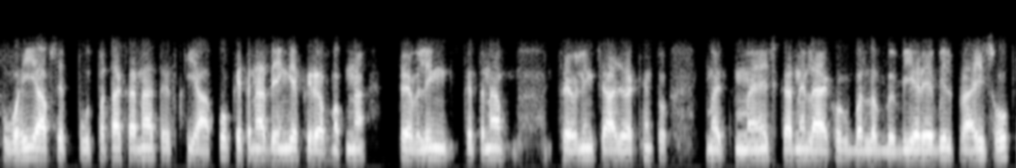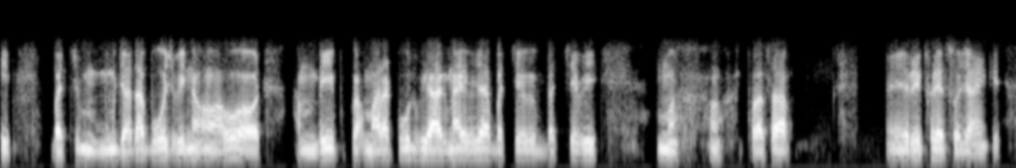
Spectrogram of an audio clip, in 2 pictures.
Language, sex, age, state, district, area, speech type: Hindi, male, 45-60, Uttar Pradesh, Mau, rural, conversation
